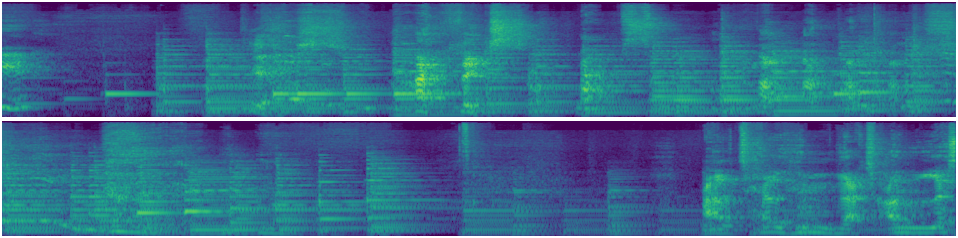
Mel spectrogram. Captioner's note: laughter, inaudible speech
